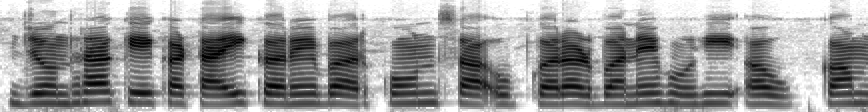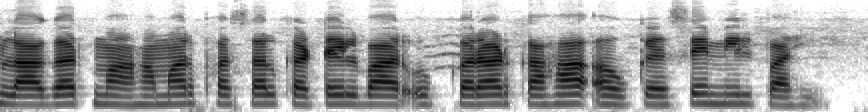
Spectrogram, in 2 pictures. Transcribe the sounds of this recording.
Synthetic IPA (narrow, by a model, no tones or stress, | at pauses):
d͡ʒõːnd̪ʱɾakekəʈaːikəɾẽbɐɾkɔːnsaʔʊp̚kəɾəɽbɐneɦoːiʔɐʊkɐmlaːɡət̪mãɦɐməɾpʰəsəlkəʈeːlbaːɾʊp̚kəɾəɽkɐɦaʔɐʊkɛːsemɪlpaːɦiː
